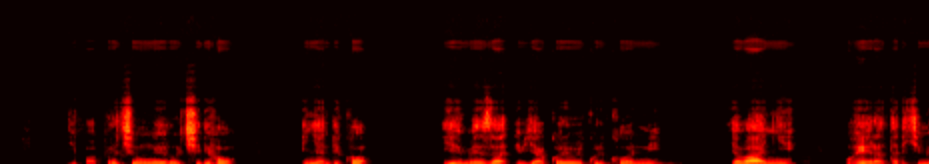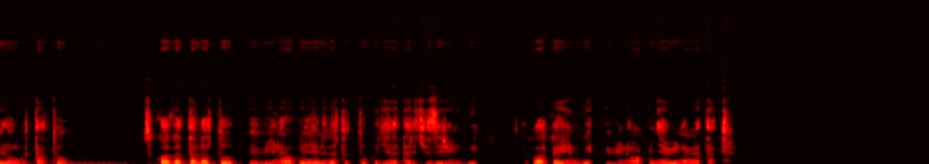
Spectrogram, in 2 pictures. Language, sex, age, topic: Kinyarwanda, male, 18-24, finance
